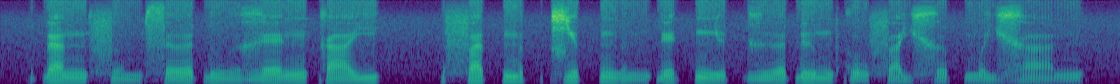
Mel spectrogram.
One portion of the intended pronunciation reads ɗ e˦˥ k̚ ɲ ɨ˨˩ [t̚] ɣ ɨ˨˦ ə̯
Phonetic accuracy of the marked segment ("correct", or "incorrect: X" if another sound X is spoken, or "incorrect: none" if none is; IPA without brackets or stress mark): correct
